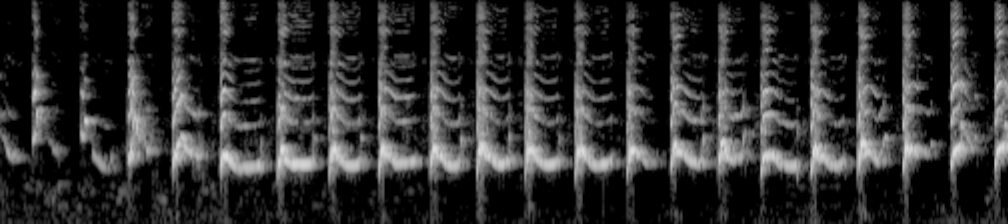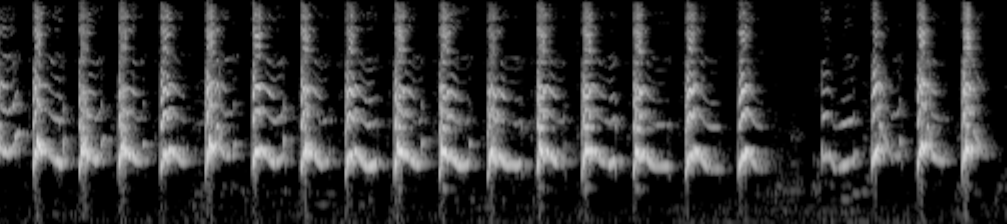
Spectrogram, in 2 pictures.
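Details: Pet Chihuahua demand barking and screaming when its request is not met: rapid shrill yelping barks, about two per second, steady and relentless, with one short pause near the end.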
